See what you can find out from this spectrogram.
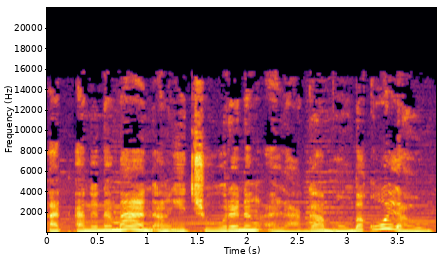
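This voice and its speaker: A woman's voice: medium pitch, expressive, moderate pace, mellow, recorded from a distance, highs cut off, soft background music, lightly acted. A woman playing a doting, inquisitive mother talking to her small child in a storybook. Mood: curious. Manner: inquisitive, indulgent.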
